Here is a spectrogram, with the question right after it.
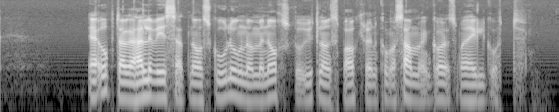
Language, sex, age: Norwegian, male, 26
